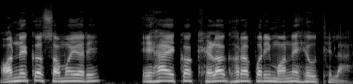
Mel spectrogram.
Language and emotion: Odia, neutral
